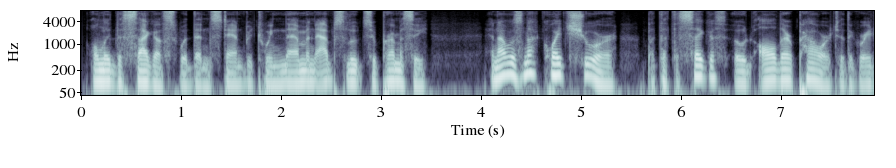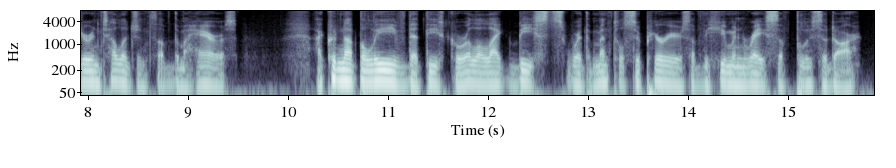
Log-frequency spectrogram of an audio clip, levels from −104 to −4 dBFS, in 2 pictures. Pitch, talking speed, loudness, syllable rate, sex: 90 Hz, 190 wpm, -22 LUFS, 6.0 syllables/s, male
